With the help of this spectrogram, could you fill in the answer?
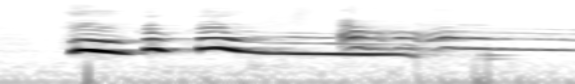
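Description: A dog howls: two short rising yelps lead into a long, drawn-out wavering howl that slowly falls in pitch, with a brief second swell before fading out. No talking.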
